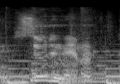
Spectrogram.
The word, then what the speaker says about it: pseudonym: Oh, pseudonym. Pseudonym? There you go. Oh, okay. That starts with a P.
